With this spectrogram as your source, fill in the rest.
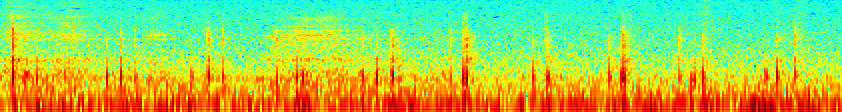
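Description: A black, round, textured silicone coaster, solid and flat, is held in both hands and scratched and tapped with long painted nails. Soft, dull taps and clicks with a mid-pitched knock come through over a low, steady rumble, broken by brief hissing scratches.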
